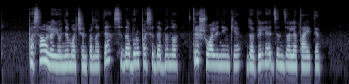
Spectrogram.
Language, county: Lithuanian, Kaunas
